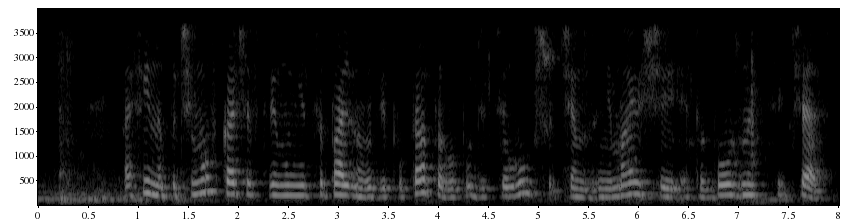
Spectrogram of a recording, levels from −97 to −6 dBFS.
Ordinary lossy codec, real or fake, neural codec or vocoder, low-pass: AAC, 32 kbps; fake; codec, 16 kHz, 8 kbps, FunCodec, trained on Chinese and English, 25 frames a second; 3.6 kHz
